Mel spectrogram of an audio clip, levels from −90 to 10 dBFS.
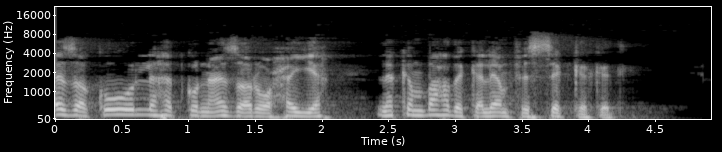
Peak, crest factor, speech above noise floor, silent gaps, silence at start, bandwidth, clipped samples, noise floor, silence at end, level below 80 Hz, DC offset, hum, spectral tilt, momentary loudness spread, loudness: -2 dBFS; 14 dB; 44 dB; none; 0 s; 8.4 kHz; under 0.1%; -60 dBFS; 0.7 s; -40 dBFS; under 0.1%; none; -6 dB/octave; 7 LU; -16 LUFS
